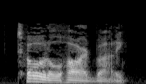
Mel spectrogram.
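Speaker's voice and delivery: plain reading voice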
